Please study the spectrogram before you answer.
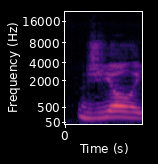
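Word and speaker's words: Gioeli: let me let me do my research John gioli yeah yeah yeah that's how you pronounce it okay yeah this is John gioli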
